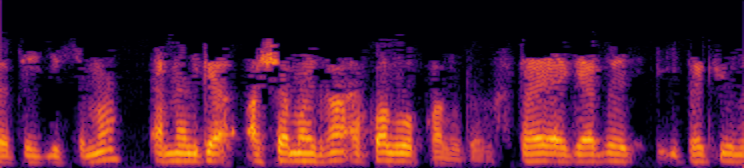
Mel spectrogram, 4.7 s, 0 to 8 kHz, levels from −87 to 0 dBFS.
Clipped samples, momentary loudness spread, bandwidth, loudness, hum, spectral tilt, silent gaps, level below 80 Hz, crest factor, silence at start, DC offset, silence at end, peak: under 0.1%; 12 LU; 4 kHz; -22 LUFS; none; -11.5 dB/octave; none; -62 dBFS; 14 dB; 0 s; under 0.1%; 0 s; -6 dBFS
